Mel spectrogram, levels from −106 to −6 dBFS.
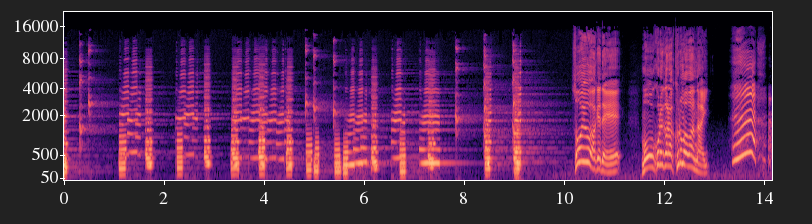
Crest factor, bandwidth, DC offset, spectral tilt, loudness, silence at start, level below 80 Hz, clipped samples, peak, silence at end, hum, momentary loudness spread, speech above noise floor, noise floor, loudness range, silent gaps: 18 dB; 16 kHz; under 0.1%; -4 dB/octave; -28 LUFS; 0 s; -60 dBFS; under 0.1%; -12 dBFS; 0 s; none; 13 LU; 34 dB; -61 dBFS; 3 LU; none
